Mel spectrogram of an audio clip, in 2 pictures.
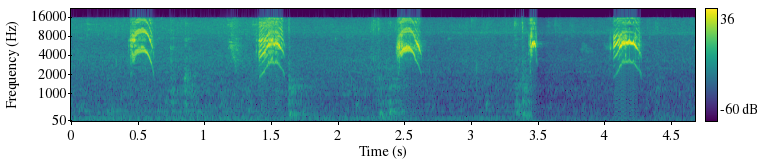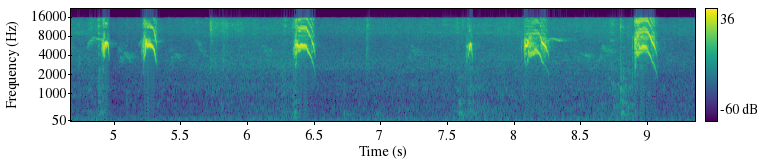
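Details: Female crested jay calling out to the male: a run of piercing, downward-bending chips and short rasping notes, roughly one per second, over faint low hum.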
